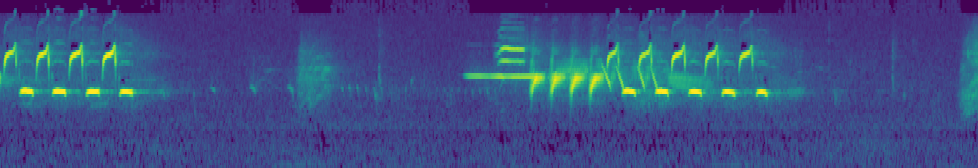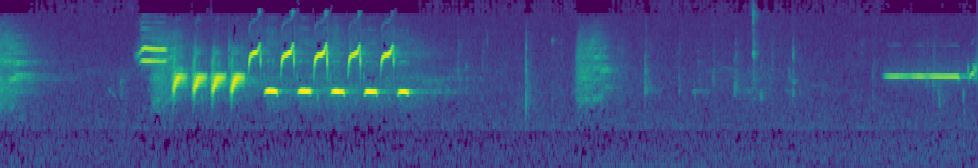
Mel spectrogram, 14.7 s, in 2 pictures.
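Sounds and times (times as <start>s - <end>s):
California thrasher song: 3.5s - 5.9s, 8.4s - 10.5s, 14.0s - 14.6s.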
